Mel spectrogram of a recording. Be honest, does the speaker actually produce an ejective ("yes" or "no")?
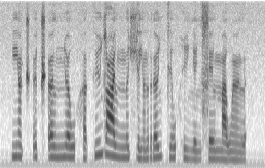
yes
